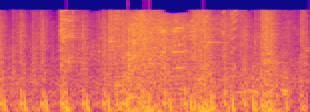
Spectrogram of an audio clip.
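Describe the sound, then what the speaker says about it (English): Loud, close automatic gunfire in the video game Apex Legends, played as Octane: a dense, continuous burst of rapid shots that fills the whole moment, with no voices over it. "Opening fire."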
